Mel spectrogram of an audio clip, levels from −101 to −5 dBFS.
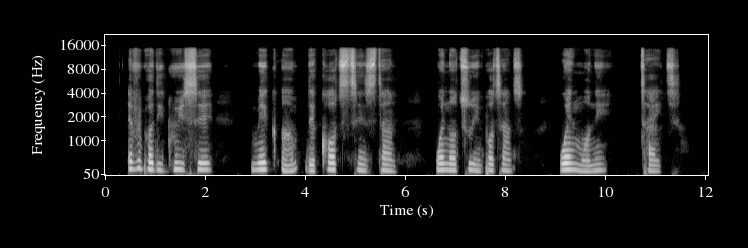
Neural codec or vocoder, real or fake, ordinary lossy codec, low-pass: none; real; none; 14.4 kHz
